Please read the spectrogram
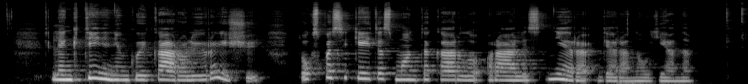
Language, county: Lithuanian, Vilnius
